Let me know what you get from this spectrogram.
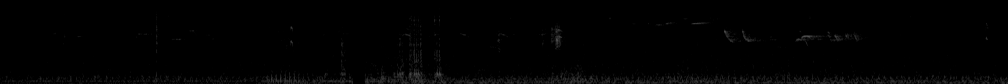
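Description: Quiet background with a few short, high bird chirps about seven to eight and a half seconds in, and some soft clicks.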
